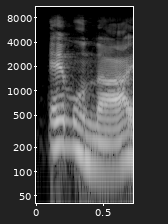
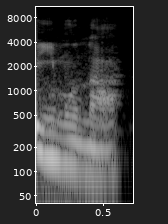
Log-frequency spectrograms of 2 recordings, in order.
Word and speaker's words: emuná: A palavra emuná, em hebraico, pode ser pronunciada emuná ou imuná.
